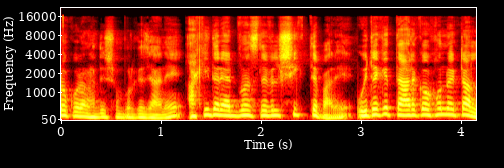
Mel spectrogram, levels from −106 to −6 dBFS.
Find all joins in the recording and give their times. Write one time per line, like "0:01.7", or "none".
0:01.2
0:02.9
